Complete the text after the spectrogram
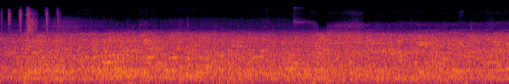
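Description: A crowd chatters loudly all around.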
